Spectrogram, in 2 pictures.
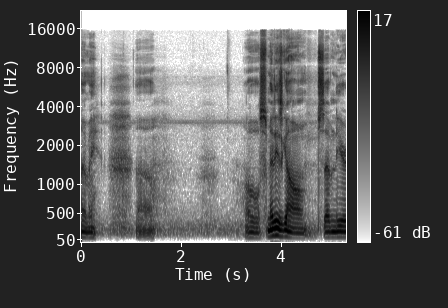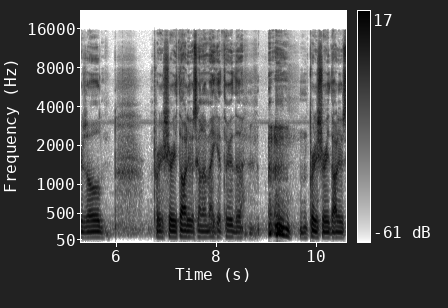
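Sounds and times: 
speech: 3.6s - 5.8s, 6.8s - 10.6s
person clearing throat: 9.0s - 9.8s.

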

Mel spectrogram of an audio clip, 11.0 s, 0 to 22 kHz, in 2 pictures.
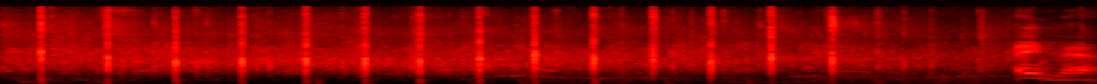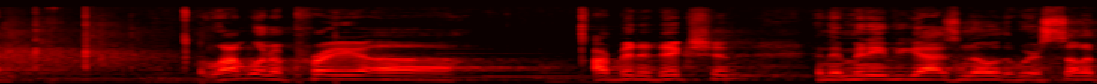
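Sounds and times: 
crowd applauding in a roomy space: 0.0s - 6.2s
speech: 5.1s - 5.7s, 6.5s - 10.9s.

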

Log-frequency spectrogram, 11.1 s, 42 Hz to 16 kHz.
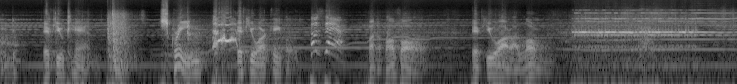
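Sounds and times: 
speech: 0.6s - 1.5s, 2.4s - 6.4s, 7.1s - 8.2s
telephone ringing: 8.4s - 11.0s.

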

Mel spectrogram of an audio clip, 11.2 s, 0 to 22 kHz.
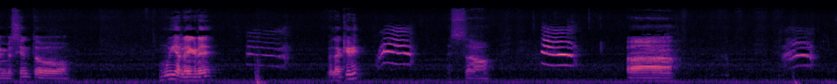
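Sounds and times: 
low hum: 0.0s - 11.1s
speech: 0.1s - 1.1s, 2.1s - 3.5s, 4.4s - 4.9s, 6.0s - 6.6s, 8.4s - 9.1s
cats meowing insistently to be fed: 3.3s - 4.0s, 5.0s - 5.6s, 7.1s - 7.9s, 10.4s - 11.1s.

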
